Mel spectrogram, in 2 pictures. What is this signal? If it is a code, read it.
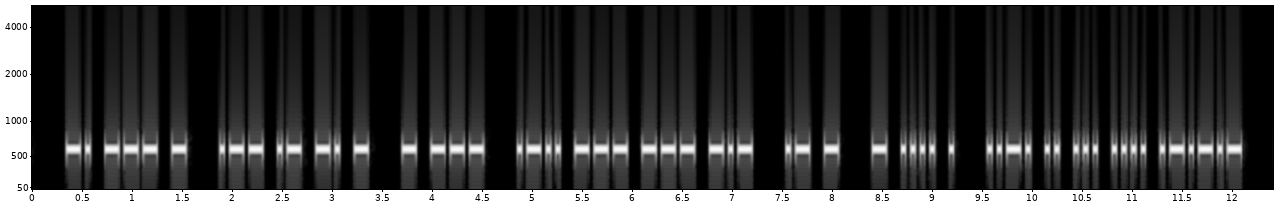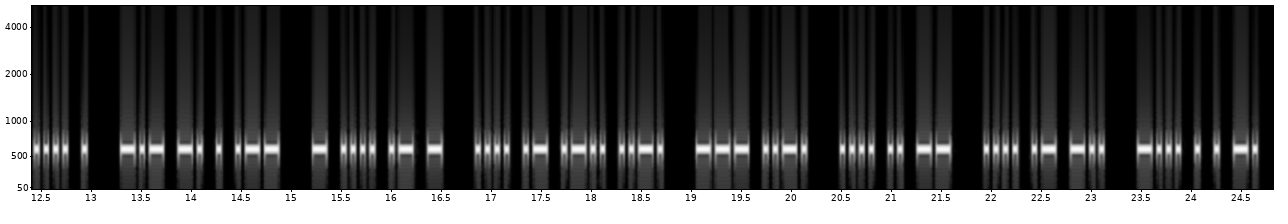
Morse code, heard as a keyed tone, about 25 wpm, 600 Hz. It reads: NOT WANT TO LOOK AT THE FISH. HE KNEW THAT HALF OF HIM HAD BEEN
